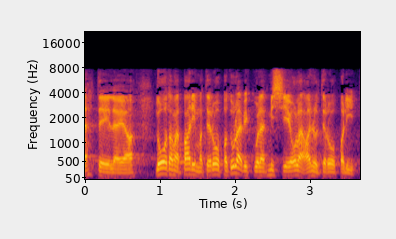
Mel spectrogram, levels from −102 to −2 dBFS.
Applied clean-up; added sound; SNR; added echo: none; none; none; none.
